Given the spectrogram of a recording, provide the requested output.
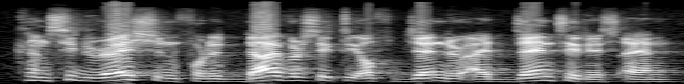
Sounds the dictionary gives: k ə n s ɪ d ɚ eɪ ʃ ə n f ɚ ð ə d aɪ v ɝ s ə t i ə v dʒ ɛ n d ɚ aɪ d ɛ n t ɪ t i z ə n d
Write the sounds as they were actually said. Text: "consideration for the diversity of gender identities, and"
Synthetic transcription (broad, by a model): k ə n s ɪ d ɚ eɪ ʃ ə n f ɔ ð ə d aɪ v ɝ s ə t i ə f dʒ ɛ n d ɚ aɪ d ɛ n t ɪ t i s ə n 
